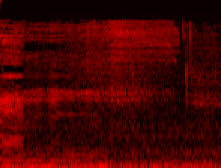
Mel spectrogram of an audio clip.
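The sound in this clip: A car driving past a concrete factory and large concrete blocks, giving a steady low engine rumble with a humming tone that fades out about halfway through.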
